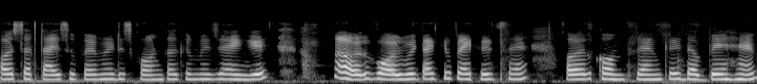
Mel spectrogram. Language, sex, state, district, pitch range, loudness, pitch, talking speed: Hindi, female, Bihar, Katihar, 230-245 Hz, -17 LUFS, 240 Hz, 150 wpm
